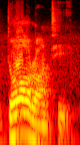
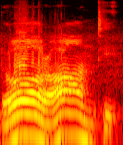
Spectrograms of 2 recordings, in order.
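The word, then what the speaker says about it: δῶρόν τι: For the most part, we'll just keep on accenting the original accent. So doronti would probably be the way to do it in our kind of modern pronunciation of Greek.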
